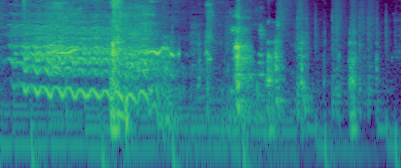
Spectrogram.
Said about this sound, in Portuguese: Aí entra assim, só de som relincho, né?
